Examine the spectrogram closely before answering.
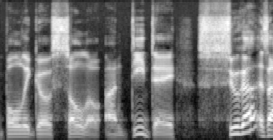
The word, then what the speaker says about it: Suga: solo on August sugar it's like uh it's like when when um system moved down a system of a man pronounces sugar yeah that's why I'm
